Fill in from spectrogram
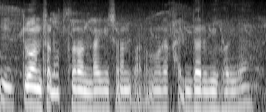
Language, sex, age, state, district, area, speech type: Assamese, male, 30-45, Assam, Barpeta, rural, spontaneous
